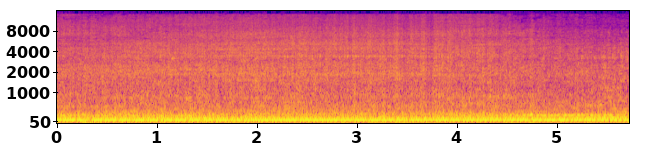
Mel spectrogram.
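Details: 1969 Dodge Dart V8 coming back to life, warm with thermostat open: deep, even idle with smooth rumble, lifter tapping now quieted; engine sounds good, though points may be burning; normal warm idle.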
